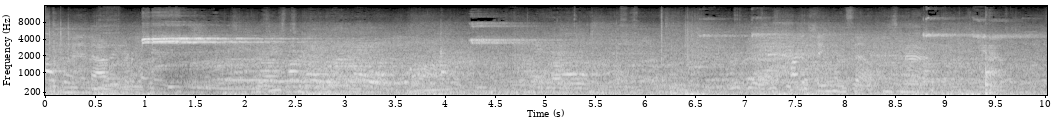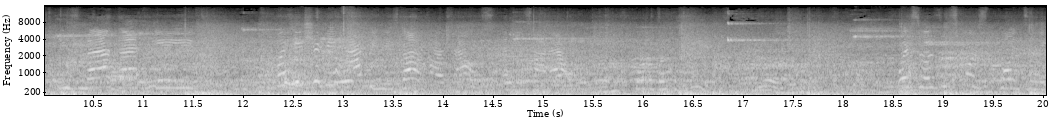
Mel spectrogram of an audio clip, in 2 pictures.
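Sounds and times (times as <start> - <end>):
sneaker squeaks: 0.9 - 2.8, 3.8 - 5.6, 6.2 - 7.8, 8.6 - 13.1, 14.6 - 15.8, 16.4 - 20.0.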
